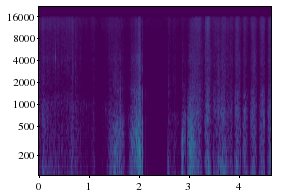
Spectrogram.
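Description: A wooden earpick held in the fingertips scrapes inside the soft, hollow canal of a left silicone ear model mounted on a binaural microphone. Muffled, low scraping and rubbing swells in uneven bursts and breaks off into a brief silence. It then resumes as a rhythmic run of short, close strokes.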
